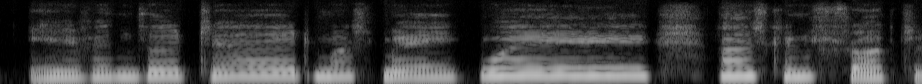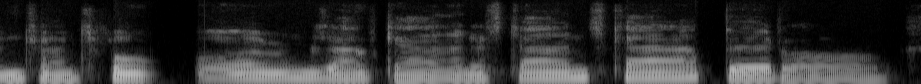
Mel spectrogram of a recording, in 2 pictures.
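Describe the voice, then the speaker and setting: In a put-on character voice at low-to-middle pitch, the speaker goes at a very slow pace. There are hardly any pauses. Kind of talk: announcer voice. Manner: grave, solemn.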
